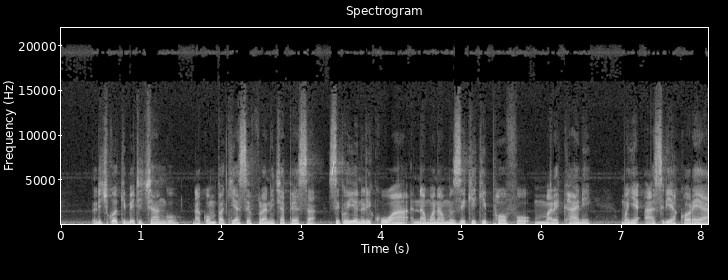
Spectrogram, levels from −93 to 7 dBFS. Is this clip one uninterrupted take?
no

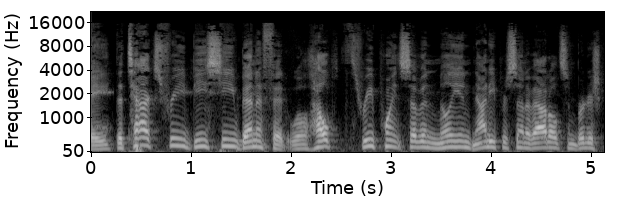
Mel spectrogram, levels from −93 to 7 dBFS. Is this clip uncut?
no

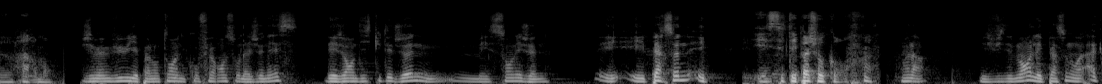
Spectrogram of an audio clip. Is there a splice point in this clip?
yes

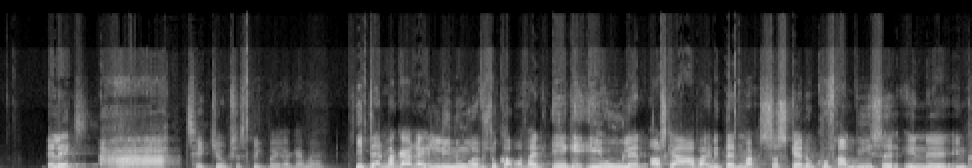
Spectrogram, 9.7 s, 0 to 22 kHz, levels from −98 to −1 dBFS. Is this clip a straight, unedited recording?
no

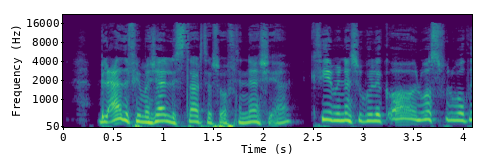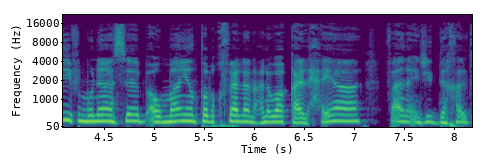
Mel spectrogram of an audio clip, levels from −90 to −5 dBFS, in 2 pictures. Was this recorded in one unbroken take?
no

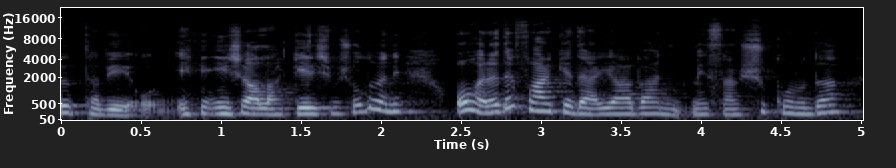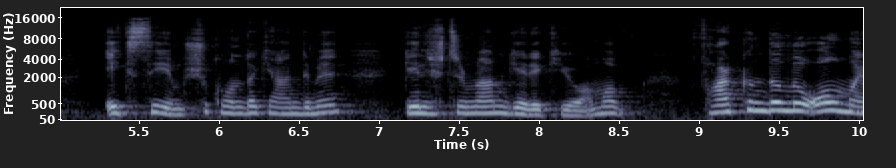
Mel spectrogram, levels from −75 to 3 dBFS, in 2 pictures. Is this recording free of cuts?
yes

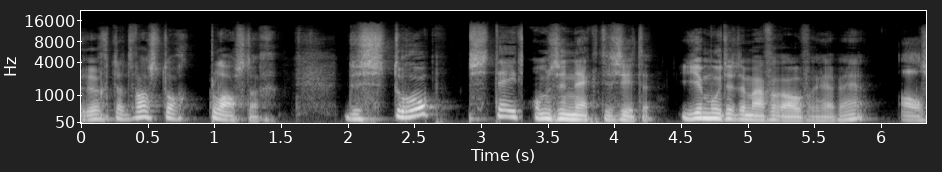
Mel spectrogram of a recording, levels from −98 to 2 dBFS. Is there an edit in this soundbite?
yes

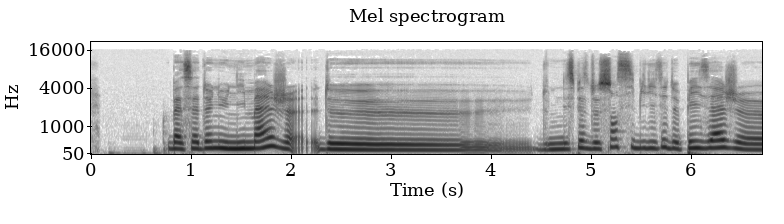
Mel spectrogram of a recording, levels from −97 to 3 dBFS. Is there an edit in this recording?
yes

